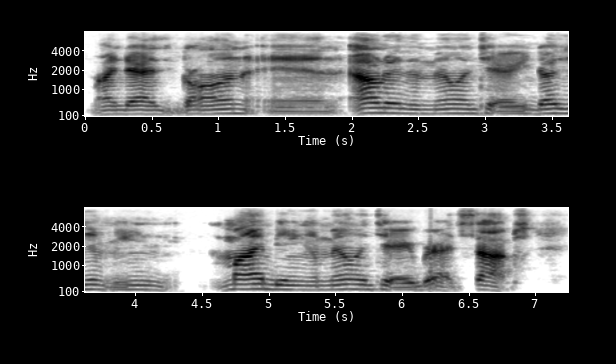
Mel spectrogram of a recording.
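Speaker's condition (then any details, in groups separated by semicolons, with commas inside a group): Cerebral palsy; from birth, uses wheelchair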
